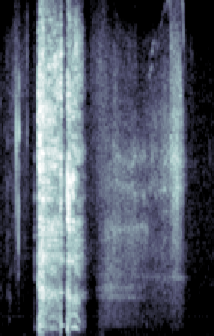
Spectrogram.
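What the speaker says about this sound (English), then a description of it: "Maybe I can edit out those coughs" A person gives two harsh, loud coughs close to the microphone in quick succession, followed by a softer breathy rasp of throat clearing.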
